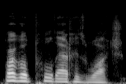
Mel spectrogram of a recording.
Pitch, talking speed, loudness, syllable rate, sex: 125 Hz, 235 wpm, -19 LUFS, 5.8 syllables/s, male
